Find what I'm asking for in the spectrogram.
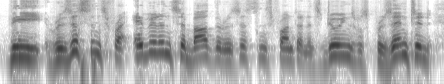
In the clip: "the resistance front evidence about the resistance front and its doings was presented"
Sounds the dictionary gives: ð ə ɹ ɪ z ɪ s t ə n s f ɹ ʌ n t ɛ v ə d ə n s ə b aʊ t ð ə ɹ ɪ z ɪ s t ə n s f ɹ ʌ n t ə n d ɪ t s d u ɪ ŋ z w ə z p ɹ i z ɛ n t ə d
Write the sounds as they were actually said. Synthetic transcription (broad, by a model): ð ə ɹ ɪ z ɪ s t ə n s f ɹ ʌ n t ɛ v ə d ə n s ə b aʊ t ð ə ɹ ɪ z ɪ s t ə n s f ɹ ʌ n t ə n ɪ t s d u ɪ ŋ z w ə z p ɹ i z ɛ n t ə d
